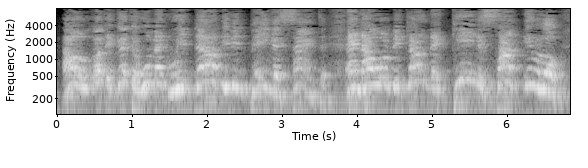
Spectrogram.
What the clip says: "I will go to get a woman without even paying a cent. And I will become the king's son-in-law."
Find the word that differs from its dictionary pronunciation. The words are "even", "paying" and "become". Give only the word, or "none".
paying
